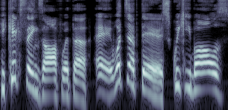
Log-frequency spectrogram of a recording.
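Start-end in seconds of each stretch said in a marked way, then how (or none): 1.4-3.4 pitched-up, tossed-off delivery. Retelling a movie phone call line: imitating the Frank Rizzo voice. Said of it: "doing his Frank Rizzo voice".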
